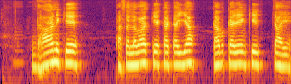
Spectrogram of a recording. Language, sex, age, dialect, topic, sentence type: Magahi, male, 18-24, Southern, agriculture, question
